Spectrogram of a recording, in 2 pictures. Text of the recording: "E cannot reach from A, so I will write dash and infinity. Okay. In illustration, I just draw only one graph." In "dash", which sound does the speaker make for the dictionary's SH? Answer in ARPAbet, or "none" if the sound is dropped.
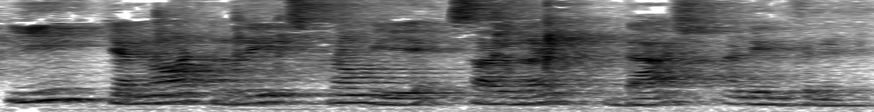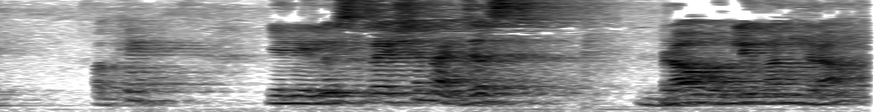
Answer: SH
